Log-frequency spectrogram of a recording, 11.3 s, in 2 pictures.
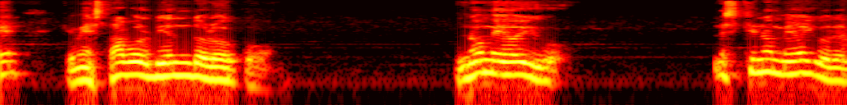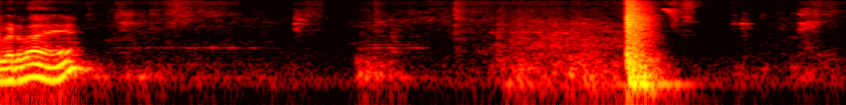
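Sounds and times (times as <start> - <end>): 
speech: 0.0 - 1.8, 3.0 - 3.8, 4.8 - 6.3
balcony door sliding with a rough rattling scrape: 9.0 - 10.2
balcony door shutting with a loud sharp thud: 9.6 - 10.2.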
